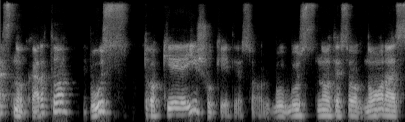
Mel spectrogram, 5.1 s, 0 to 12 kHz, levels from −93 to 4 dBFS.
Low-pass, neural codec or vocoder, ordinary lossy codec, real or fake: 10.8 kHz; vocoder, 44.1 kHz, 128 mel bands every 256 samples, BigVGAN v2; Opus, 64 kbps; fake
